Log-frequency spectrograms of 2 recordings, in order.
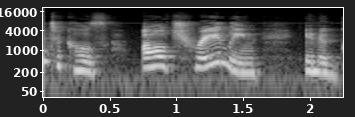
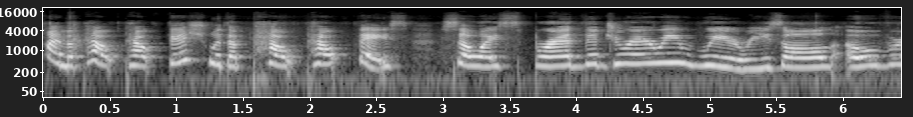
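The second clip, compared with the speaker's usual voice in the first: louder, higher dramatic wail of the refrain; hammed-up gloomy fish; 6 semitones higher, 5 dB louder than usual. Teacher hams up the pouty fish's lament for the kids. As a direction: ham up the gloom, blubs like a mock sob.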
